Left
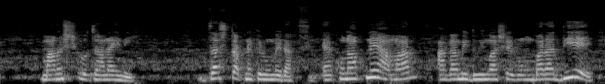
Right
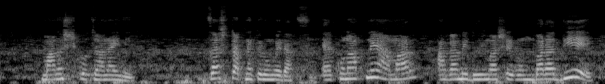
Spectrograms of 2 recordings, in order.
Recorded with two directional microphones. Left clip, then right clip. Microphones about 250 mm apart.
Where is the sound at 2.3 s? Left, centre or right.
Centre.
